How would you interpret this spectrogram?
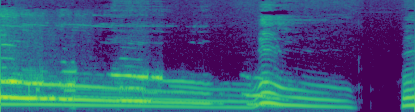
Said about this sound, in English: This portion of the show is supported by Howling for Wolves, protecting wolves for future generations. Howl! Howl!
